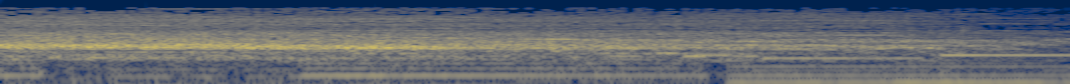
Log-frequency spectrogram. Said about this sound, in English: Somebody shout, Jesus! Screaming at the top of your voice, Jesus!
